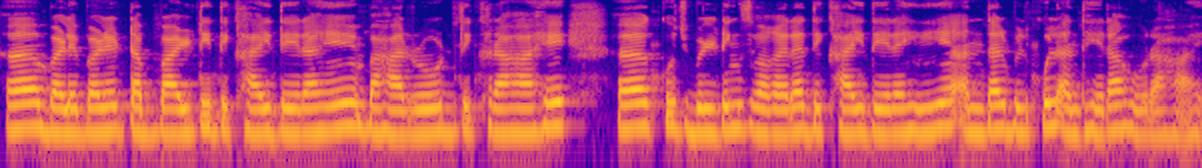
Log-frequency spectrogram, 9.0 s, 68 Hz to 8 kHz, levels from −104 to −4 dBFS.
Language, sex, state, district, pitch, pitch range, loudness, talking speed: Hindi, female, Andhra Pradesh, Chittoor, 190 Hz, 185-205 Hz, -23 LUFS, 175 wpm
